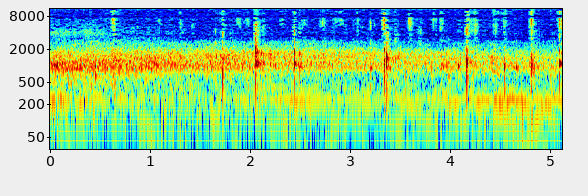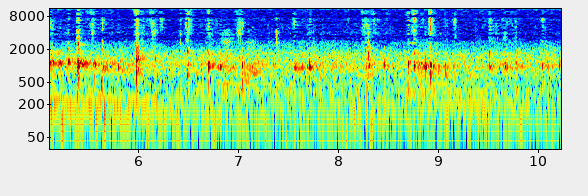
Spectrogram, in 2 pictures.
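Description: Pickleball paddles striking a hard plastic ball: a quick, irregular run of sharp pops through a rally, the loudest about halfway through, with faint voices behind.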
